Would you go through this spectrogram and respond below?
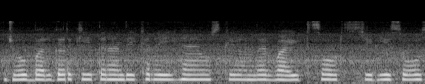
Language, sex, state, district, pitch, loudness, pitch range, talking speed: Hindi, female, Punjab, Fazilka, 225 Hz, -15 LUFS, 225-230 Hz, 195 wpm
